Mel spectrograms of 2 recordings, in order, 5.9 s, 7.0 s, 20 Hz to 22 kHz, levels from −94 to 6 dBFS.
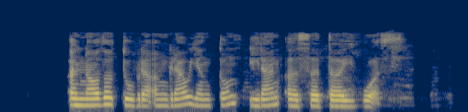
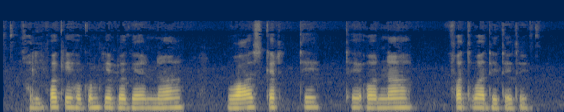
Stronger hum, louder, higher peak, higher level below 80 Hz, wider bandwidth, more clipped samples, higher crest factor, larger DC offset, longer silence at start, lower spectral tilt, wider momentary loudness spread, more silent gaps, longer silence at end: neither; about the same, -19 LUFS vs -21 LUFS; about the same, -2 dBFS vs 0 dBFS; second, -64 dBFS vs -56 dBFS; second, 7.8 kHz vs 11.5 kHz; neither; about the same, 18 dB vs 20 dB; neither; first, 0.85 s vs 0.35 s; second, -5.5 dB/octave vs -8 dB/octave; second, 9 LU vs 14 LU; first, 2.69-2.73 s vs none; first, 0.85 s vs 0.45 s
